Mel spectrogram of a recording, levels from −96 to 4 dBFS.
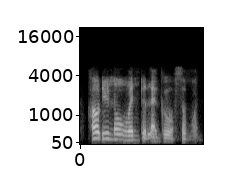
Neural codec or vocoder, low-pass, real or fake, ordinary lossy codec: codec, 44.1 kHz, 2.6 kbps, DAC; 5.4 kHz; fake; Opus, 24 kbps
